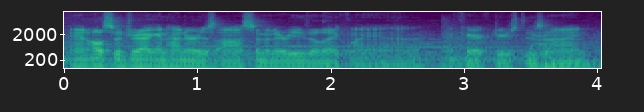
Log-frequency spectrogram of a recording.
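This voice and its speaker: A man's voice: deep voice, fairly even intonation, quick pace, creaky, over music. A young man giving casual, chatty, enthusiastic game commentary as host. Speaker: host of a let's play.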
